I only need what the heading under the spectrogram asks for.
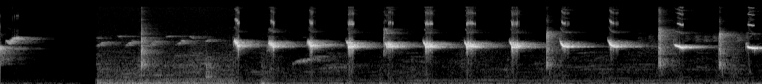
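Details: White-rumped shama answering a lure recording: a brief high whistle, a pause, then a run of loud, evenly spaced whistled notes, about two or three per second, each dropping slightly in pitch.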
